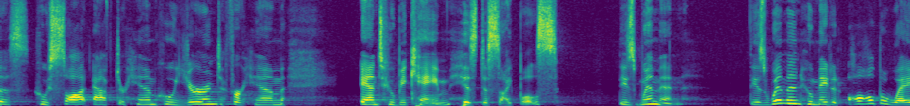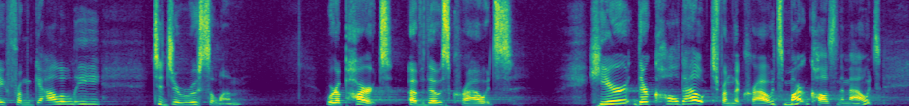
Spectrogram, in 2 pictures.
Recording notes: presented by Asbury Seminary Kentucky Chapel, recorded on Wednesday, March 29, 2023 at Asbury Theological Seminary's Kentucky campus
